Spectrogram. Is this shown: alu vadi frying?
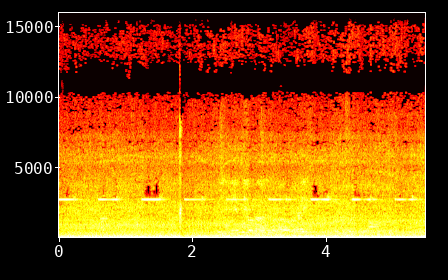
no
